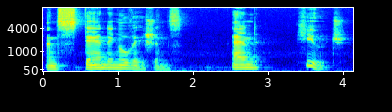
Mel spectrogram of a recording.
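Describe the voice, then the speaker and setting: A man with a mid-range voice reads a children's story aloud, giving it expressive bedtime narration full of dramatic, drawn-out phrasing.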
